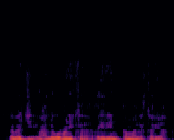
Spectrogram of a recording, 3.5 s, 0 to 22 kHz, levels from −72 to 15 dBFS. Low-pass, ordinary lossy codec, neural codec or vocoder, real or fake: 19.8 kHz; AAC, 32 kbps; none; real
